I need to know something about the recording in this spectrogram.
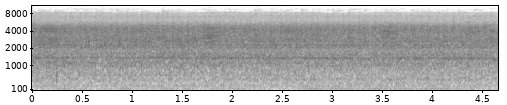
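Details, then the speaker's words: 1994 Plymouth Grand Voyager, heavily rusted, after replacing the exhaust manifold gasket: steady, even idle with soft hum, no puffing or ticking at the manifold, quiet where the leak was heard before; no exhaust smell, exhaust sounds sealed. "this is nice and quiet now whereas before i could hear it and again i don't want to touch it but i don't smell anything"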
